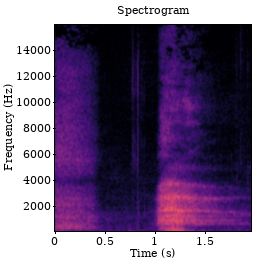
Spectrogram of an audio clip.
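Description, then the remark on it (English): An audience, told to take a deep breath and breathe down low, draws a deep breath together, a soft airy rush followed after a brief pause by a louder, fuller collective exhale, with no talking. “Everyone just take a deep breath, but I want you to breathe down here.”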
